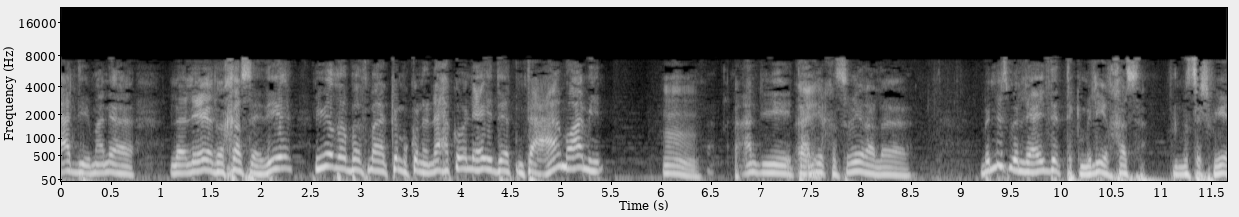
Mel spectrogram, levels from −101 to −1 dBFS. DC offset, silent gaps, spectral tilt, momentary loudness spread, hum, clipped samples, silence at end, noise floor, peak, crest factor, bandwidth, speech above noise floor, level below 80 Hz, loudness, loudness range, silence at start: under 0.1%; none; -6 dB/octave; 7 LU; none; under 0.1%; 0 s; -49 dBFS; -10 dBFS; 12 dB; 8 kHz; 27 dB; -32 dBFS; -23 LUFS; 2 LU; 0 s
